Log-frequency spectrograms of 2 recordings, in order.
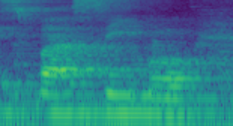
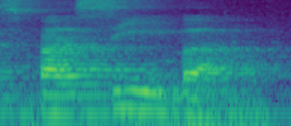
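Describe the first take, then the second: First: The word ends with a clear 'o' vowel. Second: The word ends with an 'a' vowel. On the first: The speaker calls it wrong. "Jadi spasibo" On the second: The speaker calls it right. "Tapi di dalam bahasa Rusia dibaca dengan spasiba"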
